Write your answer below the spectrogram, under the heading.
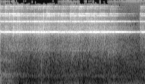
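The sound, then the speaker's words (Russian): A bell rings continuously with a shrill, piercing metallic tone. It stays loud and unbroken for almost the whole clip, with only a momentary dip near the end. “То, что зазвенел звонок, ну вот.”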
